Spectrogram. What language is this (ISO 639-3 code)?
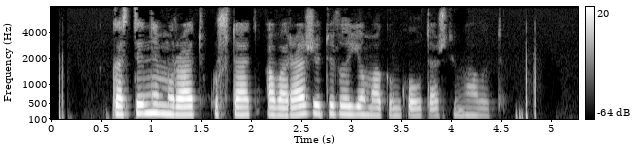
chm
